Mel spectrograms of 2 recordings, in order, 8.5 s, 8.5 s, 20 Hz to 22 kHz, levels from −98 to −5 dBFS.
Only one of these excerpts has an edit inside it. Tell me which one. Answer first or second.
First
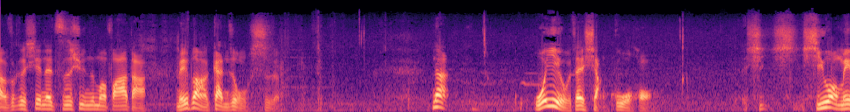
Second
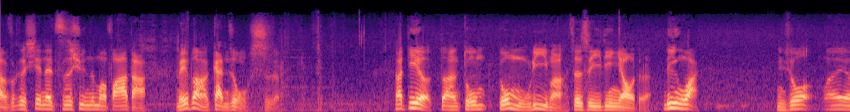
second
